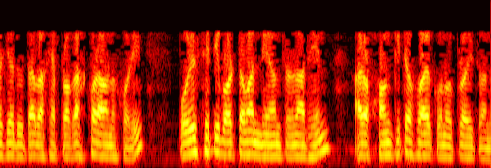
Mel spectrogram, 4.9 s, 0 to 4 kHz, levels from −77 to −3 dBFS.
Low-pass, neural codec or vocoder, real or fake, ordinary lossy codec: 3.6 kHz; none; real; none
